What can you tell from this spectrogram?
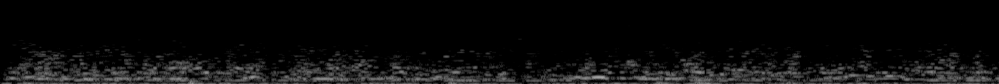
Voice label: female synthconv

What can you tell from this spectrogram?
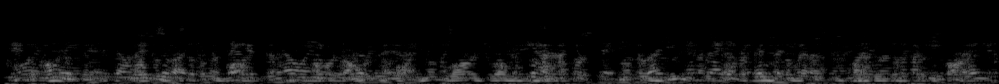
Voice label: male synth conv

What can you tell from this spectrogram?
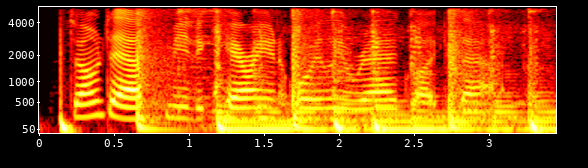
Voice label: speech music mix

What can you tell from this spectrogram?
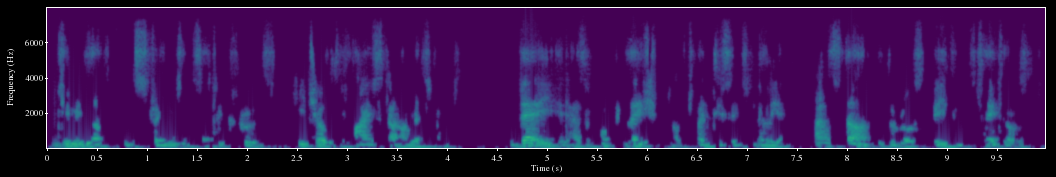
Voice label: male4 liverec 250ms 5cm sim; SiSEC08; SiSEC underdetermined

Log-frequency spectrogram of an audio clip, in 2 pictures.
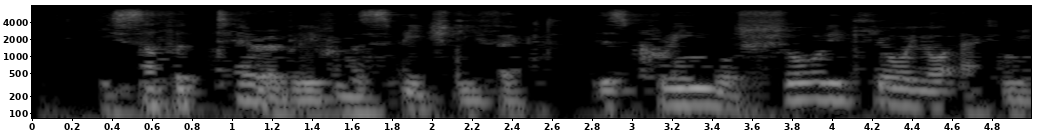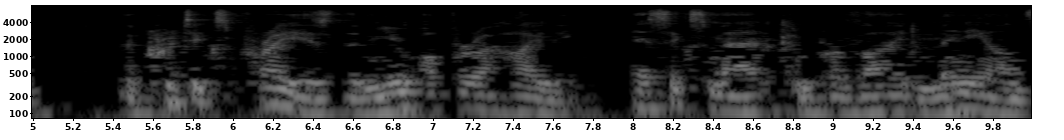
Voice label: male liverec

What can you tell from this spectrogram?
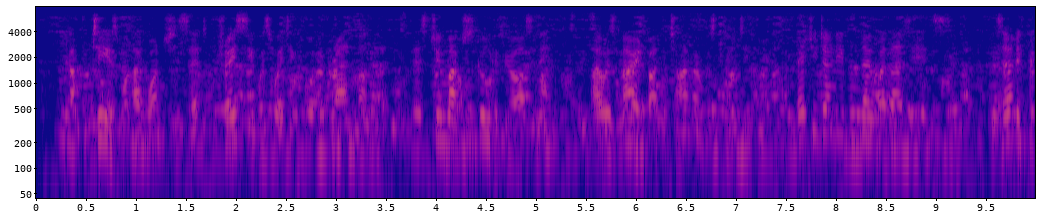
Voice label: test male liverec 250ms 1m src; SiSEC08; SiSEC underdetermined

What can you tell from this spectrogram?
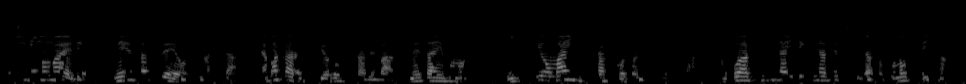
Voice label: male4 liverec 130ms 5cm sim; SiSEC08; SiSEC underdetermined

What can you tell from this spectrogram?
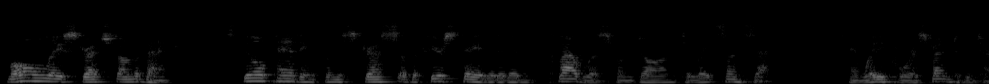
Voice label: male synthconv

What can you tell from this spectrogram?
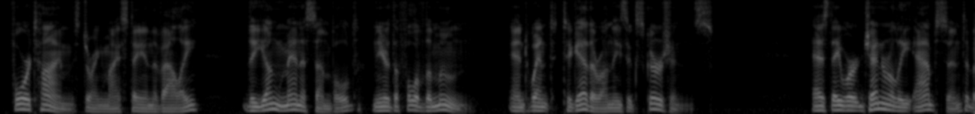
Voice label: male synthconv 250ms src

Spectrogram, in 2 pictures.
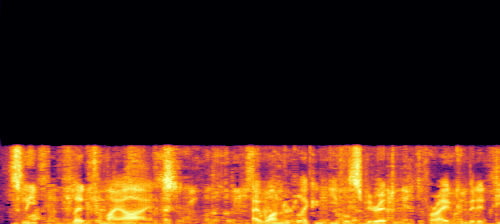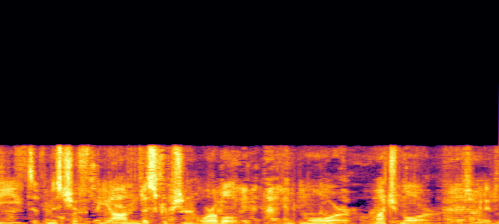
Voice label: male4 inst sim

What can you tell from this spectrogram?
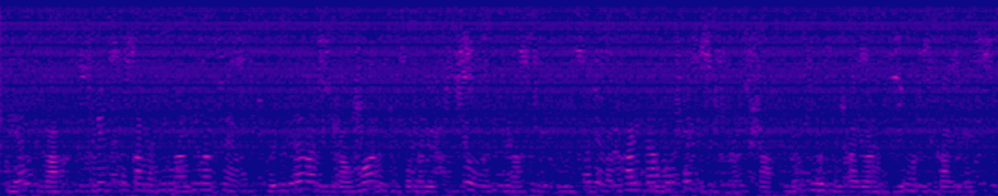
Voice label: female liverec; SiSEC11; underdetermined

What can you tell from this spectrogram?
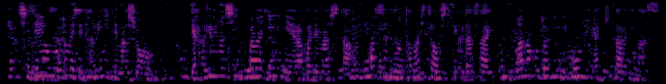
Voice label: female liverec; SiSEC08; SiSEC underdetermined

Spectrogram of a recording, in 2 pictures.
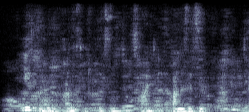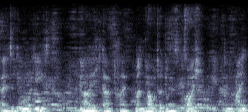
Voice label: male synth conv

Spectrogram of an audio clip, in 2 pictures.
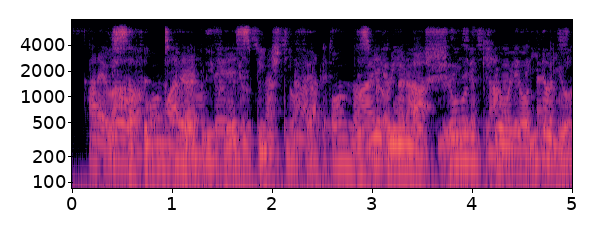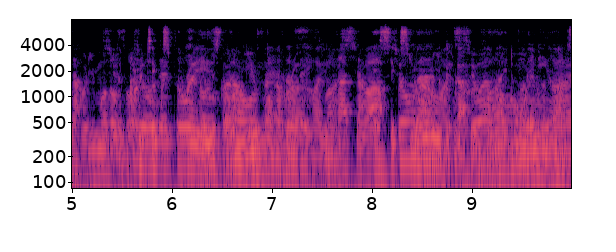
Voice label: male liverec mix

